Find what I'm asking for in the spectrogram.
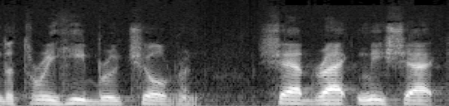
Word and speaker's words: Meshach: And I heard one preacher who was not as educated as some of the others mispronounce their names. Meshach, Yushach, and to bed we go. That's what he said.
